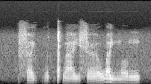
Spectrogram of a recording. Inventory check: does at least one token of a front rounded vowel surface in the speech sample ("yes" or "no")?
yes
